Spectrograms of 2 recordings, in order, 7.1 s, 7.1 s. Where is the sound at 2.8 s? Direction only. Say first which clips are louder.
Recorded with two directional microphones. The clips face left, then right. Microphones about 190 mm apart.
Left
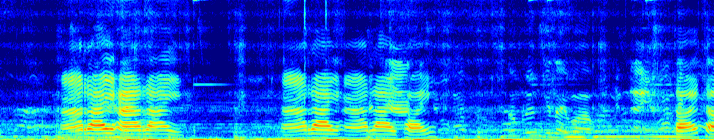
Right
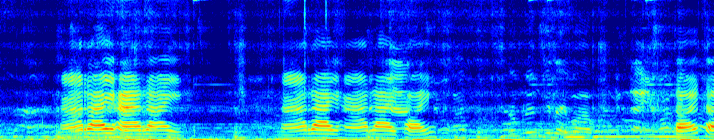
Even; 10° right (ahead or behind).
